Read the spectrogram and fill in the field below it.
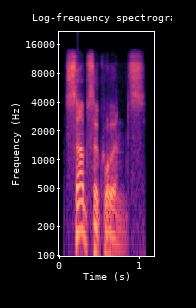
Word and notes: subsequence: British English

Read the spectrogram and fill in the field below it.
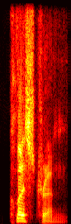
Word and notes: klystron: American English

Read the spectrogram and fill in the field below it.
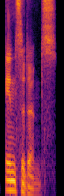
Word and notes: incidence: British English

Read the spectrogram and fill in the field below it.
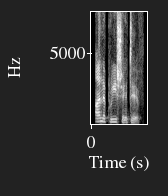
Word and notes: Unappreciative: Indian

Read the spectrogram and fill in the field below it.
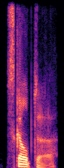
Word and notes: sculptor: British English

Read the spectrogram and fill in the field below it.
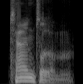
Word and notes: tantalum: British English

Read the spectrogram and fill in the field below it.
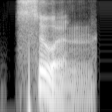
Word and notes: sewen: British English

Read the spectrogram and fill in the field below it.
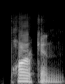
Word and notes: parkin: American English

